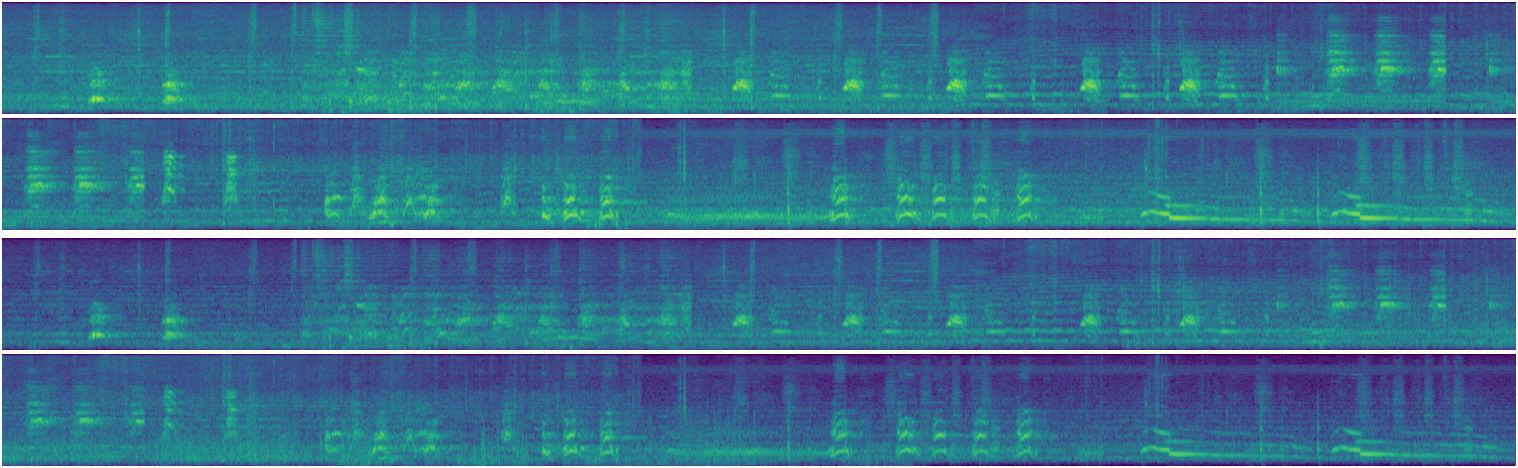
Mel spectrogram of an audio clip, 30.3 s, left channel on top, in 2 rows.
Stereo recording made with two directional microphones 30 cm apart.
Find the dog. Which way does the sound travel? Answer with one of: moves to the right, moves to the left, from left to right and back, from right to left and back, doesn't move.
doesn't move.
